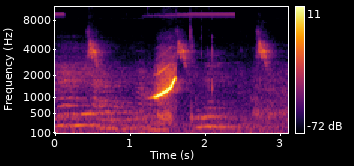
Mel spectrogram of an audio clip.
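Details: A pet blue-variety rose-ringed (ringneck) parakeet, a talking parrot, gives one loud, clear whistle that sweeps upward, with a few faint high chirps and quiet talking in the background.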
